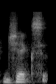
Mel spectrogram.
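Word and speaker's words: GICS: global industry classification standard also known as the gixs or Jigs sometimes folks like to pronounce that g a certain way and I don't really like to to hold anyone to how you pronounce it but again the global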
